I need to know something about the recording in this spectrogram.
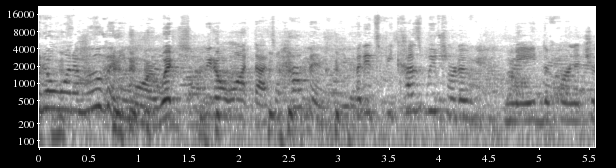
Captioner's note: all laugh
